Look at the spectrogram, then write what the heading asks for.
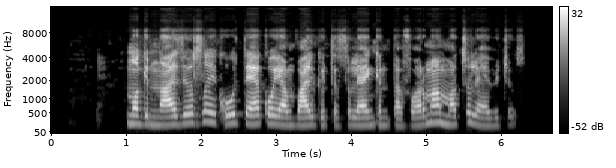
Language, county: Lithuanian, Marijampolė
